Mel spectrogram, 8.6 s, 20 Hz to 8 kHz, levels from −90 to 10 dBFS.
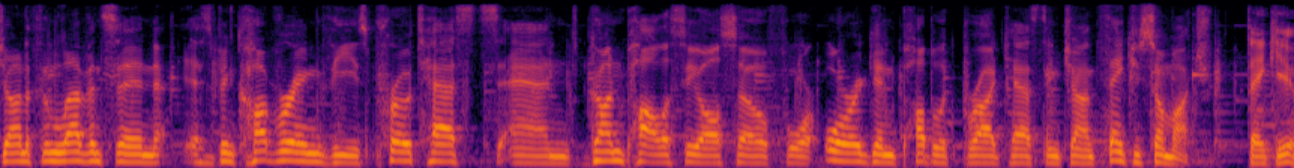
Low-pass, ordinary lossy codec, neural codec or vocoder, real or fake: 7.2 kHz; MP3, 64 kbps; none; real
